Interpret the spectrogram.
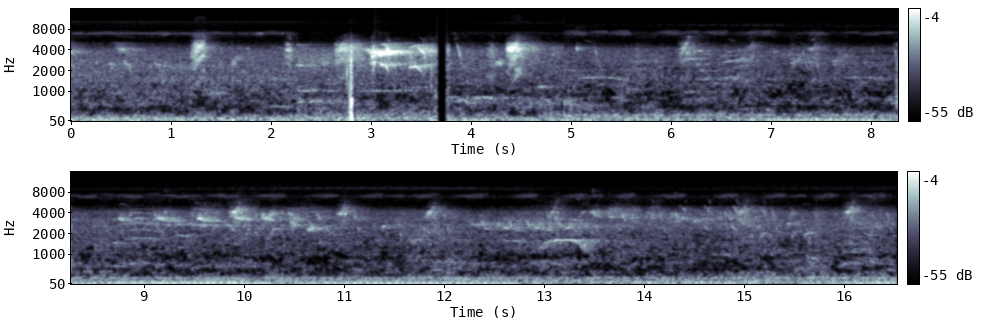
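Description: Outdoor ambience of birds chirping and calling on and off over a steady low background noise, with a few louder sharp sounds about three seconds in.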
